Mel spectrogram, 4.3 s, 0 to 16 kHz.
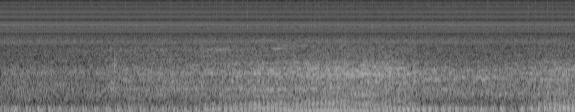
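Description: TVS NTorq 125 scooter's single-cylinder engine running as it rolls slowly through stop-and-go traffic. It is a steady low rumble that gets slightly louder in the middle.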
